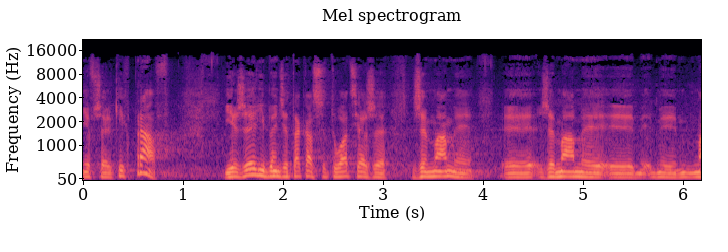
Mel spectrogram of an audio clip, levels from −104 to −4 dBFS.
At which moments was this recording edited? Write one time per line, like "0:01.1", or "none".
none

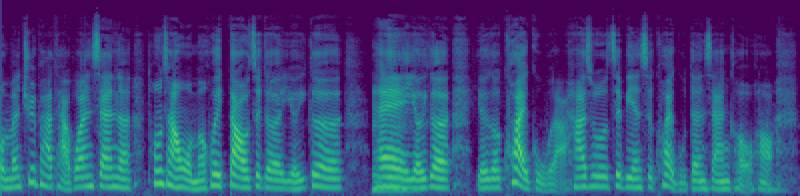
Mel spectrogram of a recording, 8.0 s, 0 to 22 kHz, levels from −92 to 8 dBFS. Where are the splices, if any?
0:03.7

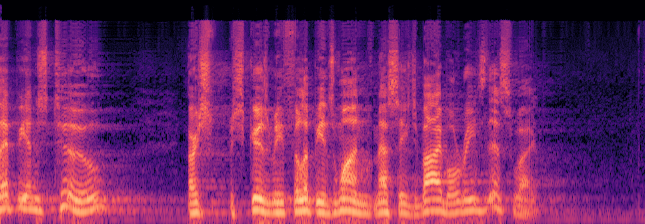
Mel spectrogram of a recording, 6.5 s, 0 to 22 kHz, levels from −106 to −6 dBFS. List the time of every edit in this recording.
0:03.7

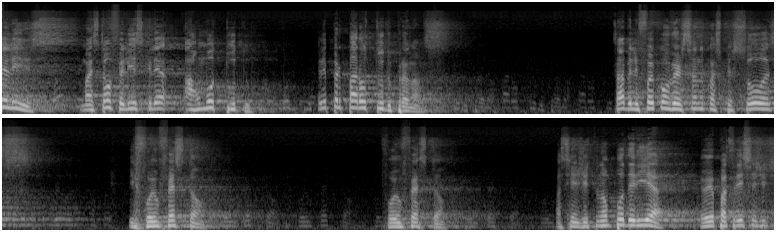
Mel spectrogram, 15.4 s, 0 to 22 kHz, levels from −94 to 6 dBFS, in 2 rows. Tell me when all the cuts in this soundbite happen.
0:08.8

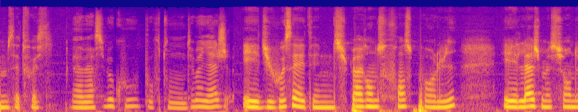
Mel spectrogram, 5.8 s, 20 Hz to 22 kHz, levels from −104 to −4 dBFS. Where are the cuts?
0:02.3

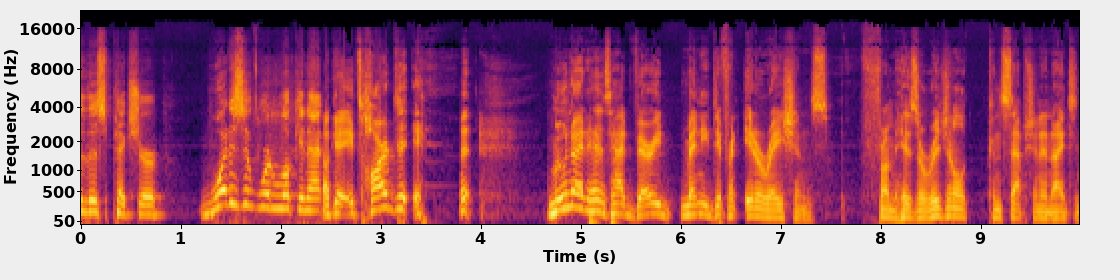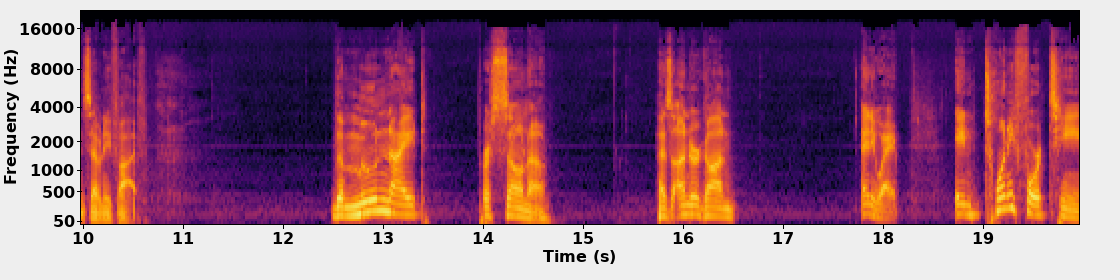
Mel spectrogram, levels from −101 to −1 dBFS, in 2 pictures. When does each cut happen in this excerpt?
0:02.4

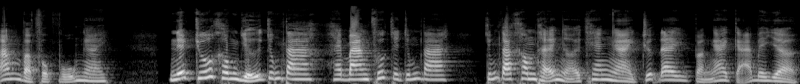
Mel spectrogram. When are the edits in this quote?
0:01.6

